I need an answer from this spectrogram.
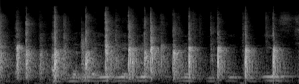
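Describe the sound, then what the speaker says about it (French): A small studio audience on a French TV show claps for a rapper in a steady, fairly rhythmic patter of distinct claps, close and moderately loud, with talking mixed in. "Est-ce qu'on peut applaudir pour lui quand même?"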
